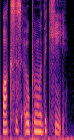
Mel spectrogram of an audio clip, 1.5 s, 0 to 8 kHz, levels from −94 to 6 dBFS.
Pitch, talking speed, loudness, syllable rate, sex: 180 Hz, 205 wpm, -19 LUFS, 5.2 syllables/s, female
